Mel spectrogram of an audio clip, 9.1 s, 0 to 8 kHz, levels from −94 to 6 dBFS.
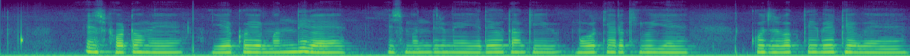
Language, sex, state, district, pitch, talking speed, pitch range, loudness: Hindi, male, Rajasthan, Bikaner, 145 Hz, 150 wpm, 140-145 Hz, -18 LUFS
